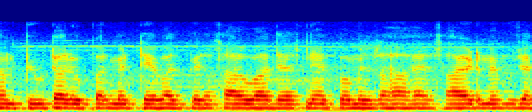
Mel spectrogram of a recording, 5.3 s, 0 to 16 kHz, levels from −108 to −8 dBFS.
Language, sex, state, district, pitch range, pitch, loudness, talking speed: Hindi, male, Chhattisgarh, Raipur, 135-140 Hz, 135 Hz, -15 LUFS, 170 wpm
